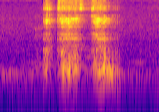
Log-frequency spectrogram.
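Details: Two loud, rough, rattling snores in quick succession from a man who describes himself as a very heavy snorer.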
